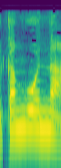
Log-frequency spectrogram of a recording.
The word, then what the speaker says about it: 感恩: 就是但是呢他们也是用这个闽南语发音啊，就是刚温呐、啊、哈，就是用这样子一个方式呢去表达他们的感恩。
